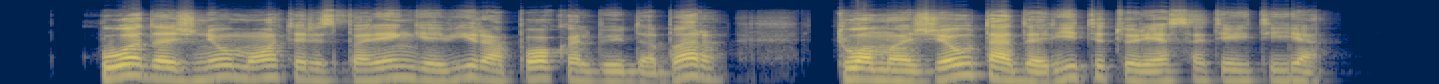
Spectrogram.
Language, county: Lithuanian, Alytus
